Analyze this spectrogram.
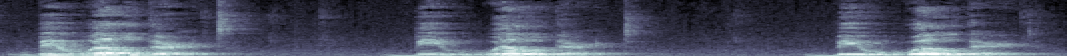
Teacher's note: The stress is on the second syllable on W. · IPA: /bɪˈwɪldərd/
